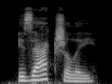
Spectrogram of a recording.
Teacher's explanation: the words is and actually kind of blend together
